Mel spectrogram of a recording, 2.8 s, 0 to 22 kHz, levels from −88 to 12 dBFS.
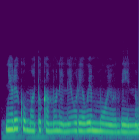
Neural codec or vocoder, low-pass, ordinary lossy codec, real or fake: none; 10.8 kHz; none; real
